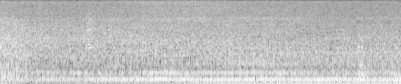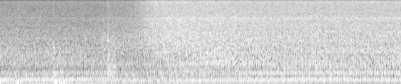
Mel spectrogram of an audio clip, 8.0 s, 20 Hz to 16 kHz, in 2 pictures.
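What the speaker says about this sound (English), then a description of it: "We are going to start the engine and give you a look under the hood." A 2017 Subaru Legacy 2.5i sedan with a 2.5-liter four-cylinder engine idles steadily under the hood, a low even hum with a few light clicks, rising slightly louder near the end as the engine settles.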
